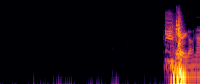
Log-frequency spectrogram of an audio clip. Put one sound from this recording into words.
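A wooden chest thumps shut.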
